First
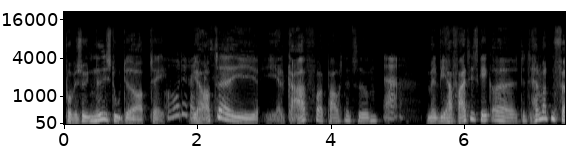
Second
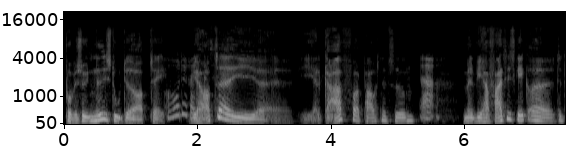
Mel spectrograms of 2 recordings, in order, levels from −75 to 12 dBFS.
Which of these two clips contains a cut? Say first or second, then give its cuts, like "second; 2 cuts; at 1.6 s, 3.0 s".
first; 1 cut; at 2.9 s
